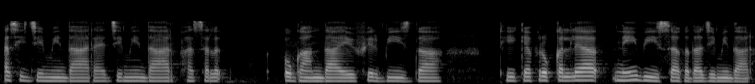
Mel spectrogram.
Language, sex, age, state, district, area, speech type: Punjabi, female, 30-45, Punjab, Rupnagar, urban, spontaneous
